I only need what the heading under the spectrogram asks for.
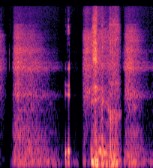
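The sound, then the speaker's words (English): A female dog breathes heavily and snorts, several loud, raspy bursts of air separated by short pauses, with a wet snuffling snort in the middle. “She makes me very self-conscious of my own breathing.”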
